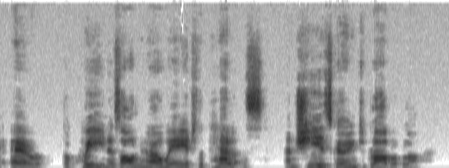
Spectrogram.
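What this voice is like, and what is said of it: Old-fashioned 1950s British TV accent. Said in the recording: “If you watch British TV from the 1950s, the way they speak is really, really different”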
